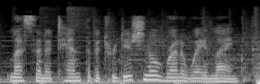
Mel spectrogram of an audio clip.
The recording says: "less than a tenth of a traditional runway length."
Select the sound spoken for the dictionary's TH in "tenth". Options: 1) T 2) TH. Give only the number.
2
